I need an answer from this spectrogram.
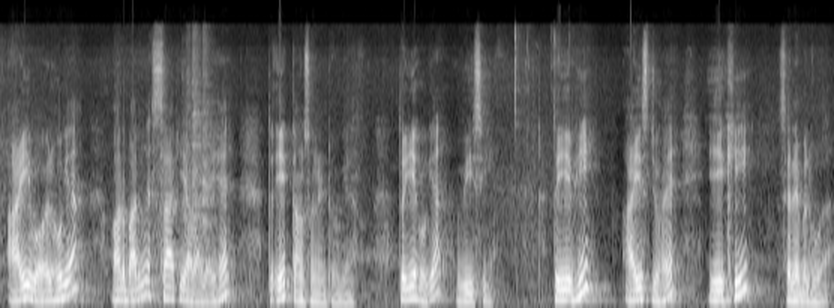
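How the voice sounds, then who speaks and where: Man, teacher, mellow warm voice, step-by-step classroom explanation, asks and answers own questions. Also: mid-range voice, breathy edge. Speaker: English teacher. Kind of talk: classroom lesson explaining syllable patterns.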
